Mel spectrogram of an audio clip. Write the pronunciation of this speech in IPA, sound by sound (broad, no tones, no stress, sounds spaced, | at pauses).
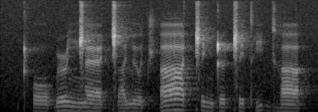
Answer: ʈʰ ɔː ɓ ə˞ ŋ͡ǁ æː ɡ͡ǁ a lʲ ɔ t͡ʃʼ aː ǁ e ŋ ʈ əː ǁ e tʼ i ɡʱ a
